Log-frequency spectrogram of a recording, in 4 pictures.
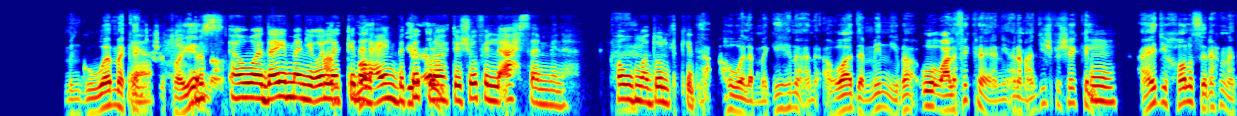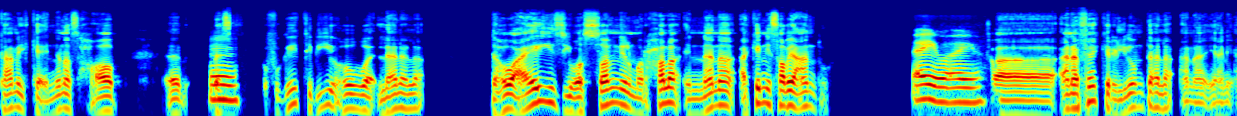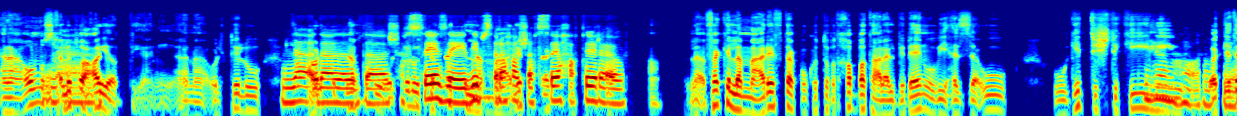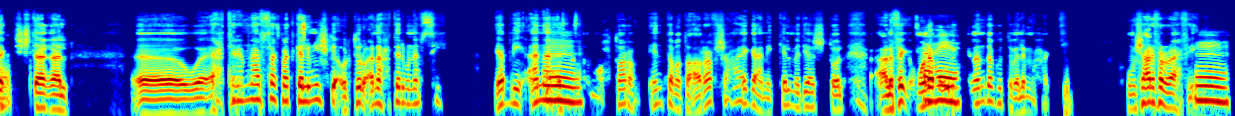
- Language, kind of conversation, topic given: Arabic, unstructured, هل عمرك حسّيت بالخذلان من صاحب قريب منك؟
- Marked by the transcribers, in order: static; in English: "almost"; unintelligible speech; put-on voice: "واحترم نفسك ما تكلمنيش كده"; tapping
